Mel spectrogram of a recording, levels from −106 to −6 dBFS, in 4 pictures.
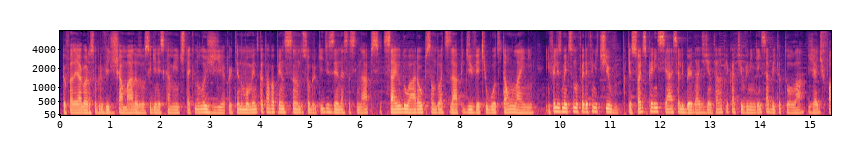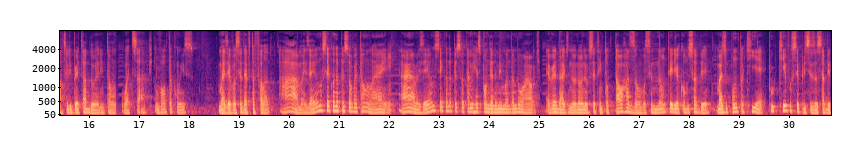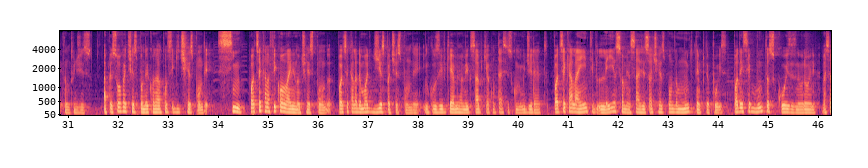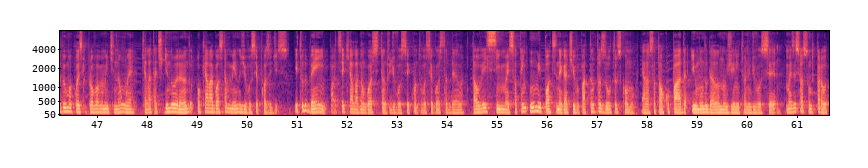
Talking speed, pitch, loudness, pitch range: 260 wpm, 110 Hz, -23 LUFS, 100-125 Hz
